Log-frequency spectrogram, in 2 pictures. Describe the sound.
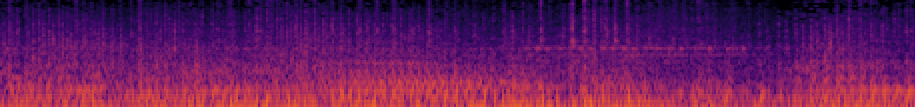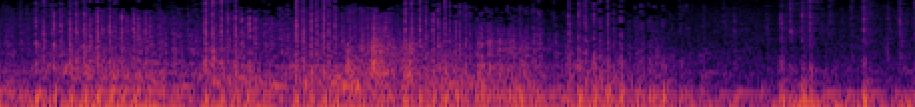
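Motorcycles arriving, engines rumbling and revving in a loud, continuous roar that lasts throughout, with no pause between bikes.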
